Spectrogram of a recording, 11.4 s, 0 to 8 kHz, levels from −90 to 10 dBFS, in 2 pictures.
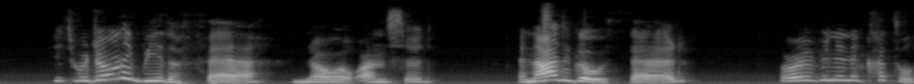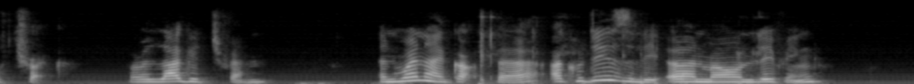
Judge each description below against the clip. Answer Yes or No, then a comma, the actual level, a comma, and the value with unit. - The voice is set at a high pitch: Yes, very high, 250 Hz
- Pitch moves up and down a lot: Yes, wide, 5.8 semitones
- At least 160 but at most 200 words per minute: Yes, average, 180 wpm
